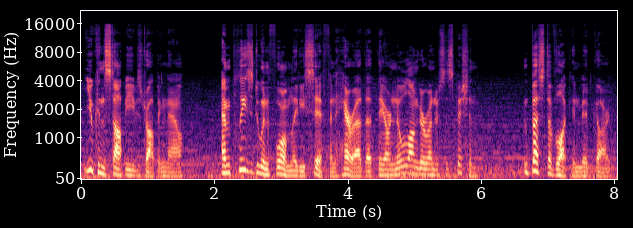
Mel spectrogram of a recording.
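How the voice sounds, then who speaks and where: A man playing a composed, calculating god in authority, speaking in a measured, formal, diplomatic way in a fantasy audio drama. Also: mid-range voice, sing-song, over music, natural voice. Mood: polite, knowing. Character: Raphael, composed, calculating male god in authority, gently chiding.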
